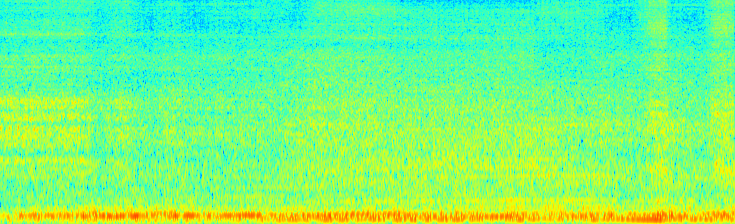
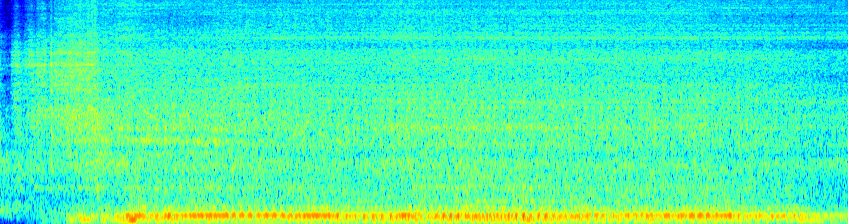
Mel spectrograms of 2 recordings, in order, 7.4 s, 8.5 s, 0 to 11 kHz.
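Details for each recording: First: 1957 GMC 100 pickup old six-cylinder after sitting many years, feared seized from low oil, cranked slowly: low, fairly even rumble while running and revving, no knocking heard; judged a good engine, normal running. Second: 1957 GMC 100 pickup engine first start after sitting many years, fuel poured into carburetor bowl with no fuel line: uneven, stumbling beats and wavering pitch; sounds worn out with some blow-by from valve cover vent, but runs.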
